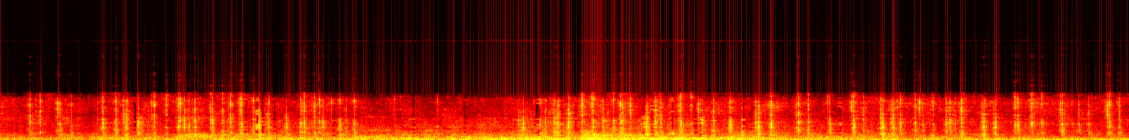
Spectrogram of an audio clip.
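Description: Rapid, continuous mechanical clicking over a steady low hum, heard through a video call's audio.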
